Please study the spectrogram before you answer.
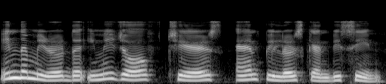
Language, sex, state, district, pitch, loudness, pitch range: English, female, Assam, Kamrup Metropolitan, 205 Hz, -13 LUFS, 190-220 Hz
